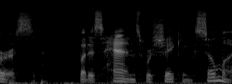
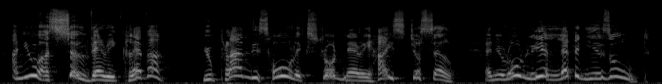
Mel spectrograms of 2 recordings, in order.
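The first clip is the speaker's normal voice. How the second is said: higher, louder loving grandmother's voice; reassuring granny; 12 semitones higher, 8 dB louder than usual. Acted. Granny hugging her grandson and reassuring him, tender. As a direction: comfort him like a proud granny.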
